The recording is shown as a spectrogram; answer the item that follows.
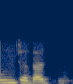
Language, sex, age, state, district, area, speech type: Nepali, female, 18-30, West Bengal, Darjeeling, rural, conversation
